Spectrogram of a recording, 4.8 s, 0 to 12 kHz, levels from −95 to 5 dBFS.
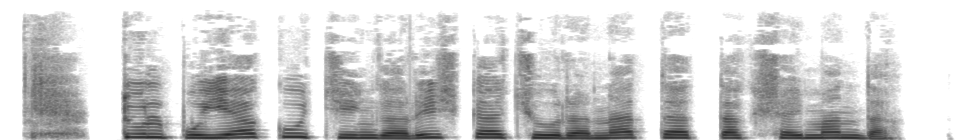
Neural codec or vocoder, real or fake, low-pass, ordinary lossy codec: none; real; 10.8 kHz; MP3, 96 kbps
